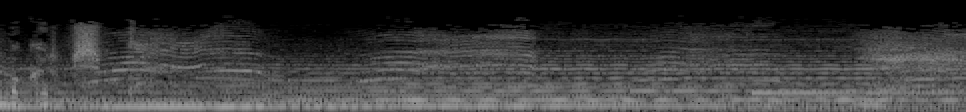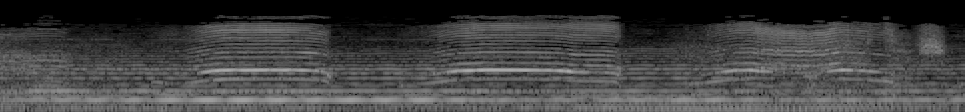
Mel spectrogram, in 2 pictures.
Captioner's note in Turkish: Bebek ağlaması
